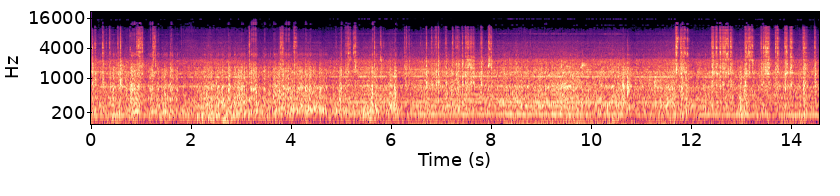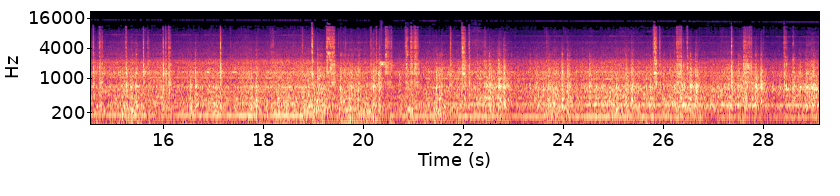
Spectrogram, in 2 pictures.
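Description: Running noise inside a motor car of a JR 201 series electric train (thyristor chopper control, DC traction motors) under way: a steady hum from motors and gears over the rumble of wheels on rail, with many sharp clicks and knocks from the track, more frequent after the first ten seconds or so.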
